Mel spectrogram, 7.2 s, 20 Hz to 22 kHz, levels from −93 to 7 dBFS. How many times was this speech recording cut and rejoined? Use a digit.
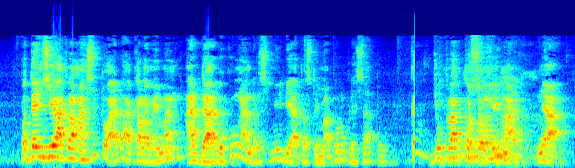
1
